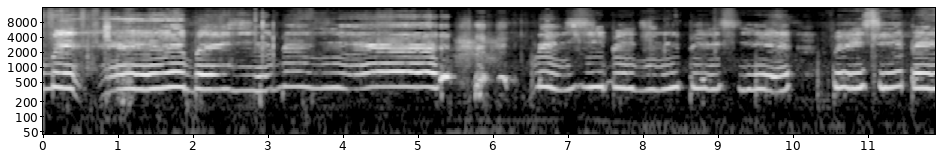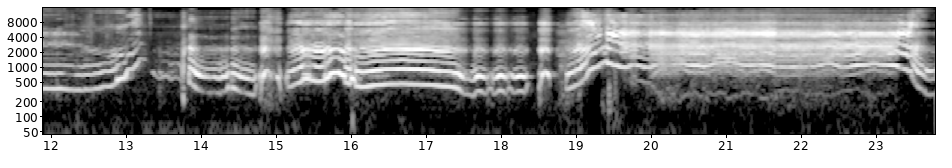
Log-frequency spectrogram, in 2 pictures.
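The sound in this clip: A child cries and sobs in long, high, wavering wails, almost without pause, the pitch bending up and down between sharp sobbing catches.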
